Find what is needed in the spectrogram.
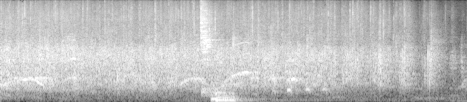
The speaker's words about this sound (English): That is the applause of recognition, I see.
